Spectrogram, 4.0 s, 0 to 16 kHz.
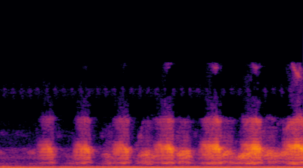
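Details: Frogs calling during a tropical storm at Driver, Northern Territory, Australia, 13 December 2013, on a phone; a series of hoarse, pulsed croaks about twice a second grows slowly louder over a steady low hum.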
